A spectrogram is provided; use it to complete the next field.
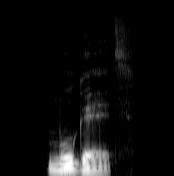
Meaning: genitive singular of Mugel
- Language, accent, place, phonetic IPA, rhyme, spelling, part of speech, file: German, Germany, Berlin, [ˈmuːɡl̩s], -uːɡl̩s, Mugels, noun, De-Mugels.ogg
